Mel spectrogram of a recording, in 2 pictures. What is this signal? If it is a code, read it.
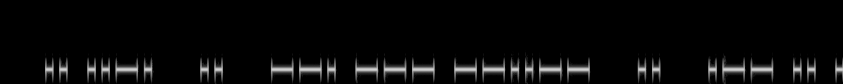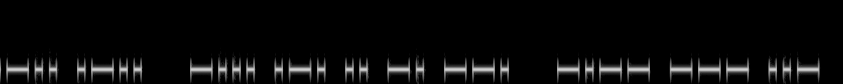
Morse code, heard as a keyed tone, about 17 wpm, 700 Hz. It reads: IF I GO, I WILL BRING YOU
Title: Sentences from Top 1000 Words - Review Part 3 - 17wpm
